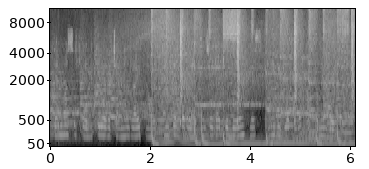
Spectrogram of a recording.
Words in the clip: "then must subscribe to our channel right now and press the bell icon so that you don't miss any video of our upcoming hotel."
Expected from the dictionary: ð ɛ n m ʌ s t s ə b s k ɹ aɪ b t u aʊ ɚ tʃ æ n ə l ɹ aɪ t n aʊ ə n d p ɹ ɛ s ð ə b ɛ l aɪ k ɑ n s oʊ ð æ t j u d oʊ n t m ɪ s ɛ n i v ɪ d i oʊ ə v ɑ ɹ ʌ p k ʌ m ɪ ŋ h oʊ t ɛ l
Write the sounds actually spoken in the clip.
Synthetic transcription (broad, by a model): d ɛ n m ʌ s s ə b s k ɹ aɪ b t u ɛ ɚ tʃ æ n ə l ɹ aɪ t n aʊ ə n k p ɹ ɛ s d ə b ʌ l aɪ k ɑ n s oʊ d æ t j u d oʊ n t m ɪ s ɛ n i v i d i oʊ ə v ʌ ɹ ʌ p k ʌ m ɪ ŋ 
